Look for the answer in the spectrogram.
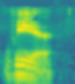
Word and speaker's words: vir: It's related to the Latin word vir, or if you use the classical pronunciation, vir. V-I-R, it means man.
